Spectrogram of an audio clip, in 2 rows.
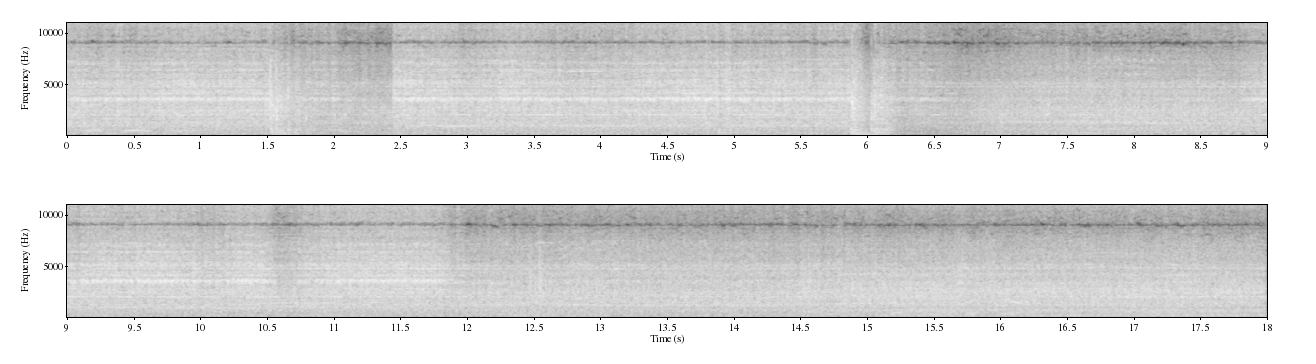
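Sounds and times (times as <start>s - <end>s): band sawmill sawing log: 0.0s - 18.0s
loud knock: 1.5s - 2.0s, 5.9s - 6.4s.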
